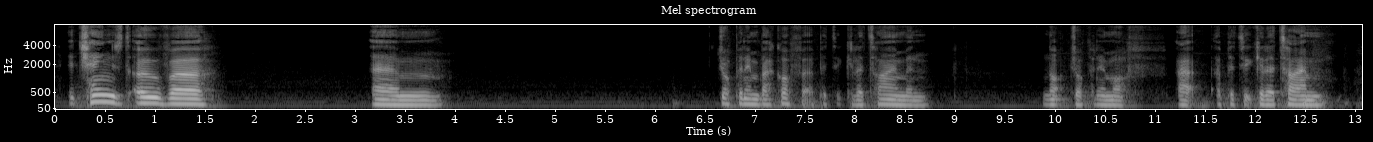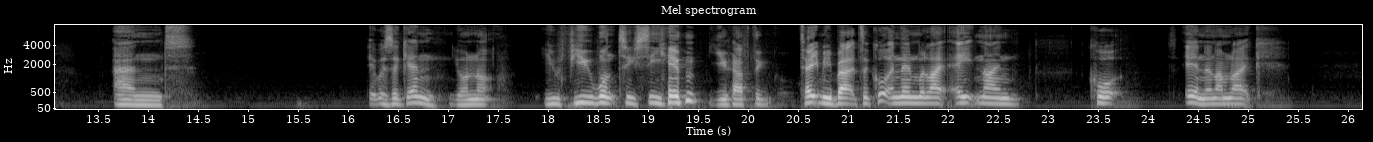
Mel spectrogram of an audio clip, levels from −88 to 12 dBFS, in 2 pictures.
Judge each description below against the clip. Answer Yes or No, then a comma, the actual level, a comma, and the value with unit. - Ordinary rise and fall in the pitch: No, wide, 6.6 semitones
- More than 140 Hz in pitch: No, low, 125 Hz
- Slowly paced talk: Yes, slow, 120 wpm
